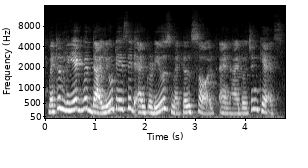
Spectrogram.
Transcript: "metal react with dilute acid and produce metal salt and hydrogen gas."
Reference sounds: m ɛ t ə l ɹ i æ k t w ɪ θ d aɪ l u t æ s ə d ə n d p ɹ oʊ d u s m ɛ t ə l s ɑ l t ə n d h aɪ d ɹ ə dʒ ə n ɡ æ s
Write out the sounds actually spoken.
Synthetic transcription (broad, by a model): m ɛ t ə l ɹ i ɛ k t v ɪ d d aɪ l u t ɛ s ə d ə n d p ɹ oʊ d u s m ɛ t ə l s ɑ l t ə n d h aɪ d ɹ ə dʒ ə n ɡ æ s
